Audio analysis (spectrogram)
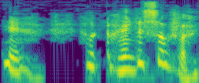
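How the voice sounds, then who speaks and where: A man's voice: high voice, very animated, moderate pace, breathy edge, full character voice. A man playing a panicked killer in a 1940s radio drama, distraught and stammering as he repeats his confession. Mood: frantic, broken. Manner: stammering, repeating himself frantically. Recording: muffled old radio recording.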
